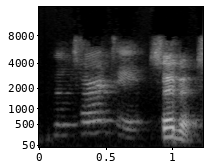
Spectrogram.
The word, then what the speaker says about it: Duterte: Den handler om Duterte. Du ved... – Ja, præsidenten. – How do we try to say Duterte? – Duterte. – Say it again. – Duterte.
